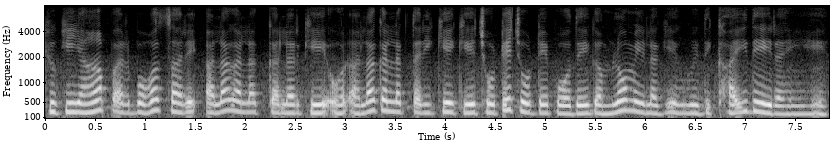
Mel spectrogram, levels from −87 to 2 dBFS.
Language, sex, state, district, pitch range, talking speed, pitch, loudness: Hindi, male, Rajasthan, Jaipur, 220-245 Hz, 190 wpm, 230 Hz, -13 LUFS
